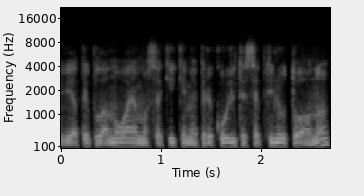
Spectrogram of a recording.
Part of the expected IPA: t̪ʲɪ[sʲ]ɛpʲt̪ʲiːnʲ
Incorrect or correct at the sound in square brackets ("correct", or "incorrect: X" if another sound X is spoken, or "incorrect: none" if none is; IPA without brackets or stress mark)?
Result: correct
